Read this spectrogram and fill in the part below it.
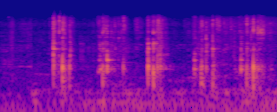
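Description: Cleaned fish being mixed by hand with salt and turmeric in a dish, a series of five or six short, close squelching and clinking handling sounds in an uneven rhythm.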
